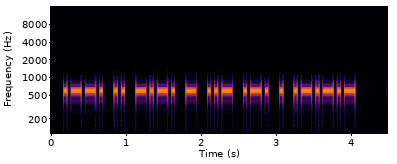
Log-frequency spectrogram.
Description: Morse code, heard as a keyed tone, about 25 wpm, 600 Hz. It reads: PICTURE.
